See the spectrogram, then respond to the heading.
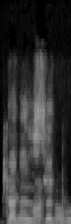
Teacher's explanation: তানাজ্জালুল এখানে ৪ আলিফ টান হবে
